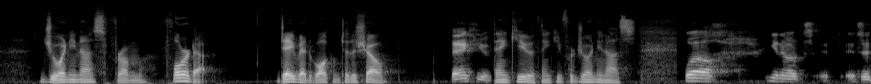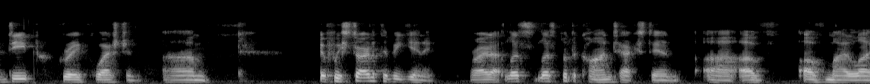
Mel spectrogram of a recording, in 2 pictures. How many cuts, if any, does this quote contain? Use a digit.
2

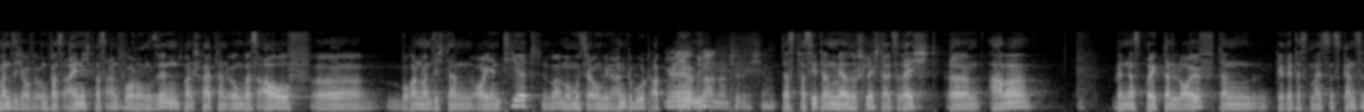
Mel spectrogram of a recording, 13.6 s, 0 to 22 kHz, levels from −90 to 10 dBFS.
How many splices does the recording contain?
1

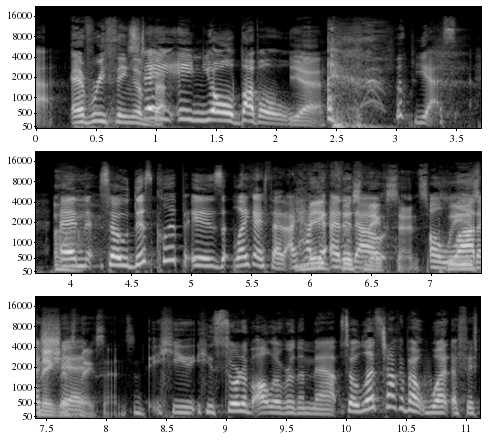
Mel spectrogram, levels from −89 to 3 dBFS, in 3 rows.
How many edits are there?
2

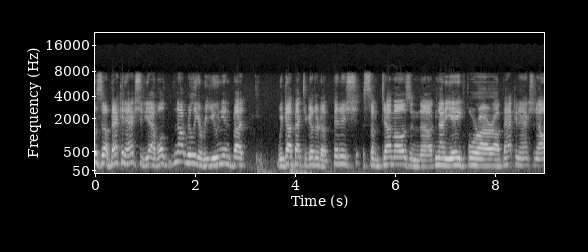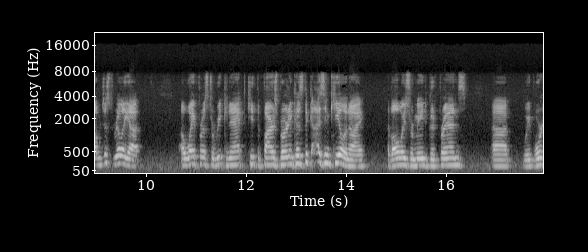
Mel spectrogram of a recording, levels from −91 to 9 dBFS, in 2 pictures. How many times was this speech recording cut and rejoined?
1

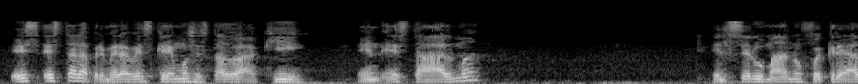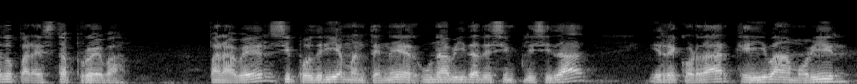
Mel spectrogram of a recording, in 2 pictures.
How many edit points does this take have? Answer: 1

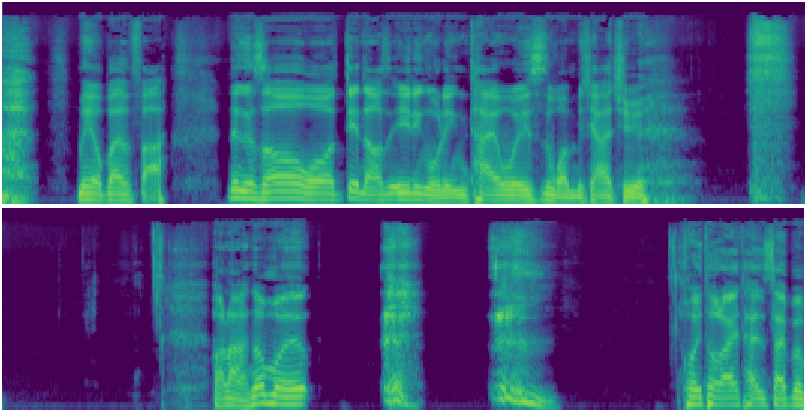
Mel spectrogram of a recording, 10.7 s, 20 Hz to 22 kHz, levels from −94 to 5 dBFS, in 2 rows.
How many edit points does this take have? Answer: 0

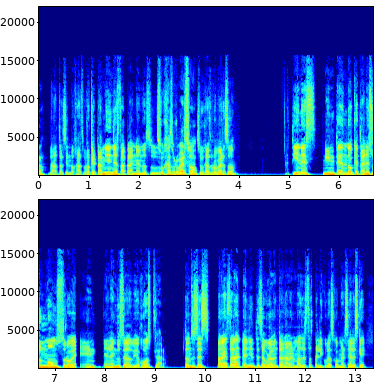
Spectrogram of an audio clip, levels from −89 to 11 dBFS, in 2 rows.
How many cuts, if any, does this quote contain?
2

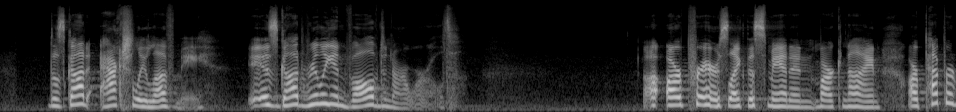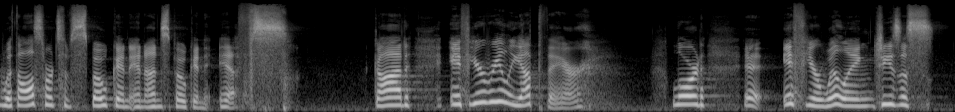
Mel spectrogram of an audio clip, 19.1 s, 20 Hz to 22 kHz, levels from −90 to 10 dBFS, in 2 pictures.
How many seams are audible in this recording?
0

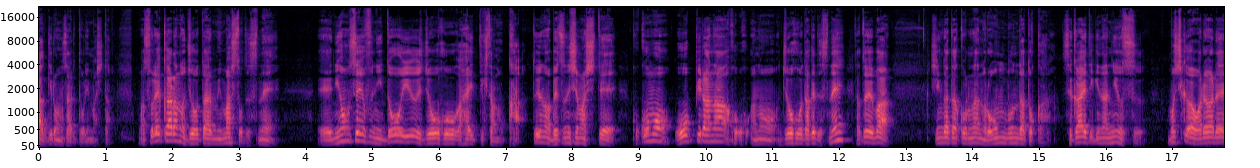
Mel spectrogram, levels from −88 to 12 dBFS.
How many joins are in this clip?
3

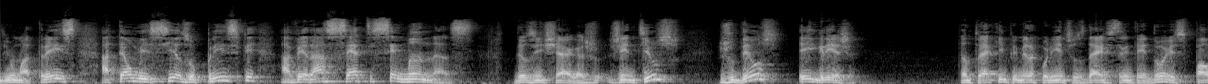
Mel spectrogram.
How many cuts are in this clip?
1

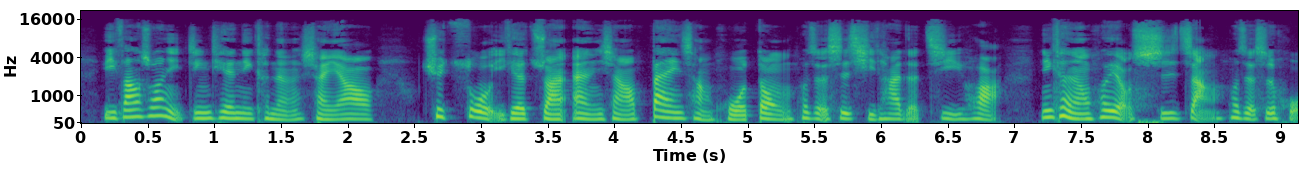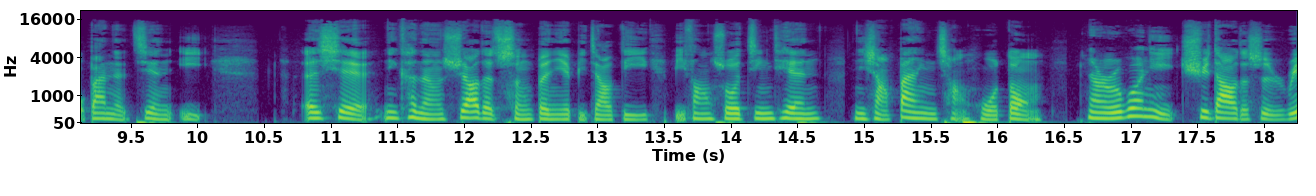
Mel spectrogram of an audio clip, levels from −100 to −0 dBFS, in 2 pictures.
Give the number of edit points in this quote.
1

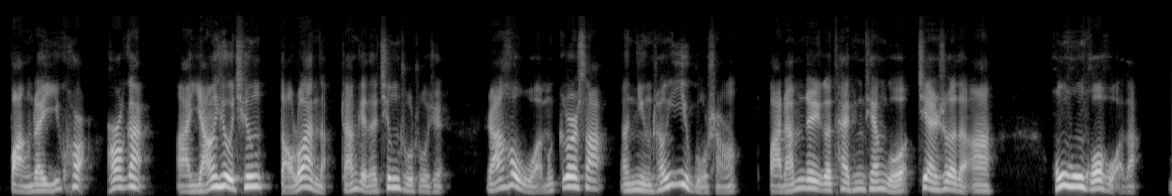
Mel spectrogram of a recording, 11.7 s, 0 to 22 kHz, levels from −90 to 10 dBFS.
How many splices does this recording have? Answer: 2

